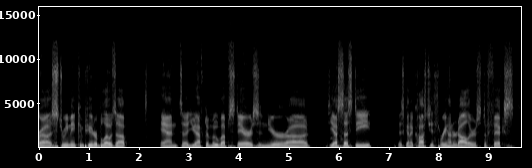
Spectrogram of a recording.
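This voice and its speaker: An American man hosting a casual livestream, talking through ideas in halting, short phrases. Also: medium pitch, smooth, no echo. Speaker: host of a ham radio livestream. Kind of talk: casual livestream brainstorming talk. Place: upstairs room at home, kitchen table.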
